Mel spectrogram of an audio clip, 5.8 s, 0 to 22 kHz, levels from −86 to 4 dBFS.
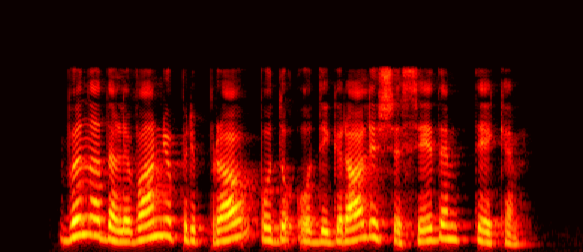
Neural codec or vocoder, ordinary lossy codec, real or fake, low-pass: none; none; real; 7.2 kHz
